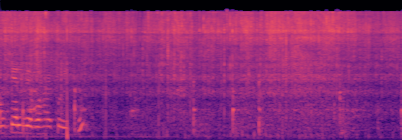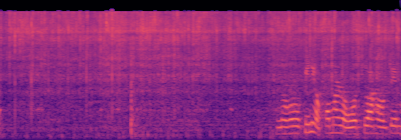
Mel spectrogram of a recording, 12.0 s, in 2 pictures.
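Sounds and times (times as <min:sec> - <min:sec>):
garlic sizzling in oil: 0:00.0 - 0:12.0
spatula scraping pan: 0:01.9 - 0:10.1.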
